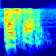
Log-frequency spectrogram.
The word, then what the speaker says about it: Khosla: Right, Khosla. – Khosla, almost like coleslaw,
